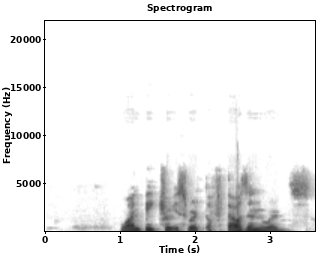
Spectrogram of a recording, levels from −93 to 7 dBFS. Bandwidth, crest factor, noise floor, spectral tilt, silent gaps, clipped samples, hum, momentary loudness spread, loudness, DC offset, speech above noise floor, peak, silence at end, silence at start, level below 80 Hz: 7 kHz; 20 dB; -66 dBFS; -7.5 dB/octave; none; under 0.1%; none; 12 LU; -20 LUFS; under 0.1%; 46 dB; 0 dBFS; 0.1 s; 1 s; -62 dBFS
